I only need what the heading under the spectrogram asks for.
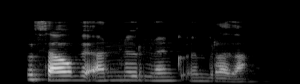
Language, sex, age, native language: Icelandic, female, 50-59, Icelandic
